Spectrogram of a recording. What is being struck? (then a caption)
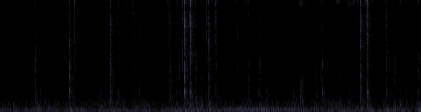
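Plastic laptop keyboard. Fingertips of both hands type on a backlit laptop keyboard with plastic chiclet keys. The result is a quiet, irregular run of short, crisp plastic clicks with bright tops that die away almost instantly, over a steady low rumble.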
